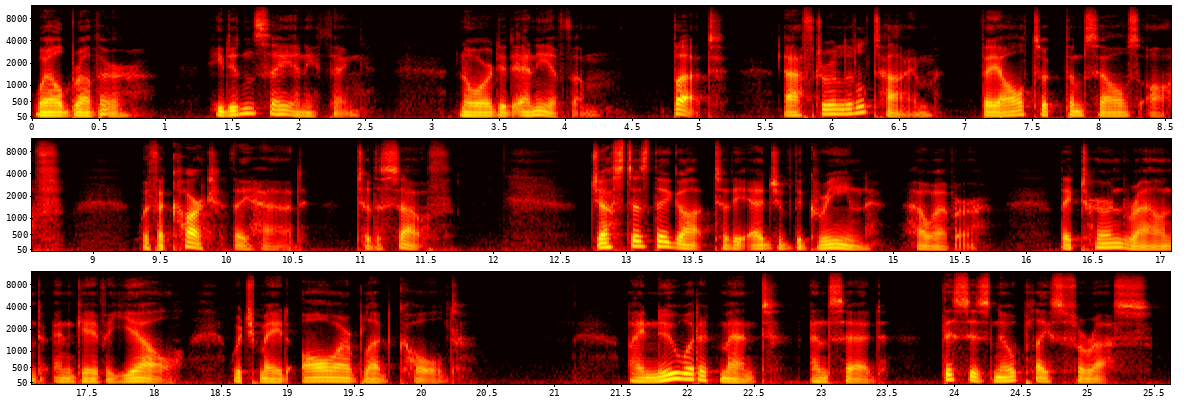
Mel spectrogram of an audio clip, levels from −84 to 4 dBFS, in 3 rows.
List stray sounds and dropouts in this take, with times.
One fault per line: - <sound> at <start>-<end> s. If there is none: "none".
none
